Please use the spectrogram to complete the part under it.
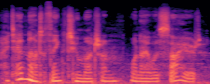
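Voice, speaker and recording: A woman plays a centuries-old vampire housemate, genteel and affectionate, in soft-spoken ASMR, using a deep, husky, breathy voice with measured, old-fashioned phrasing. There is a little hiss or hum in the recording, and the mood is reflective and genteel.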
